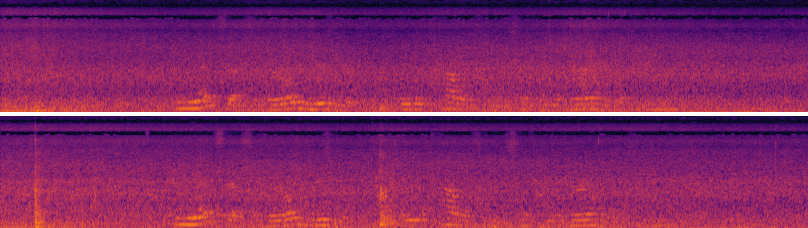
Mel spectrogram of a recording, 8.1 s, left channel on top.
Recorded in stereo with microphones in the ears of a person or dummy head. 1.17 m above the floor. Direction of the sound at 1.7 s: 70° right (ahead or behind).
